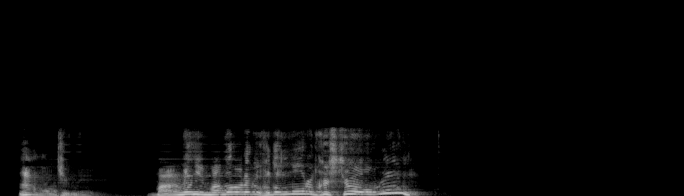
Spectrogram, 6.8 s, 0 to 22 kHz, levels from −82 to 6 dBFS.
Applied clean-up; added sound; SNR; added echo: neural mask model DeepFilterNet 3.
